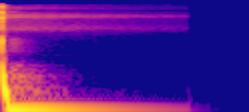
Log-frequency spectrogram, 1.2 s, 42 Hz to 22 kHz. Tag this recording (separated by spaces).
TECHNO MORLEY BOSS EQ-10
